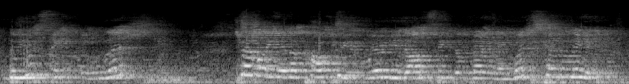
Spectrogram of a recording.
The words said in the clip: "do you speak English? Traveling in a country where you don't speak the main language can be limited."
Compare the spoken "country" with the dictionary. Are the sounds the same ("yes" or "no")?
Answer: no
